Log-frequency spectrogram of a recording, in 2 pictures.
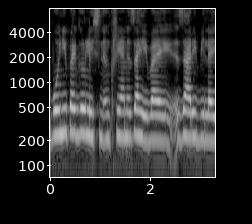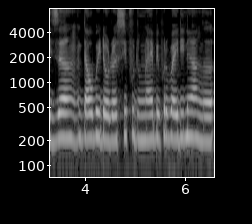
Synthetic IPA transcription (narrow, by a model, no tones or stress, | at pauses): bojnipʰajɡɯlɯjsinɯŋkʰɾijanɯzaɦebajzaɾibilajzɯŋdawbejdɔɾɯsipʰuduŋnajbepʰɯɾbajdinɯaŋɯ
